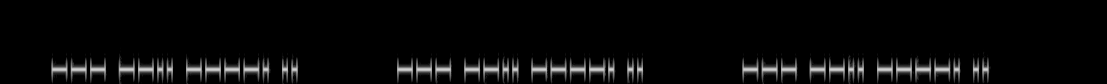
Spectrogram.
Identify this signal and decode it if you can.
Morse code, heard as a keyed tone, about 25 wpm, 700 Hz. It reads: OZ9I OZ9I OZ9I
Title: DXCC-100 Call Signs - 4 Characters - Repeated 3x - 25wpm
